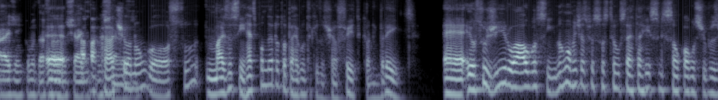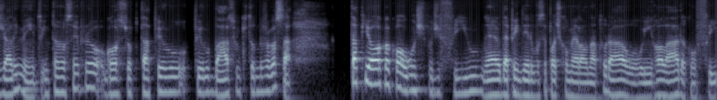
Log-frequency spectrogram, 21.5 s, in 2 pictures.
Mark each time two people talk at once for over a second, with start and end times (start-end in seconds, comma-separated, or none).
0.7-2.1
